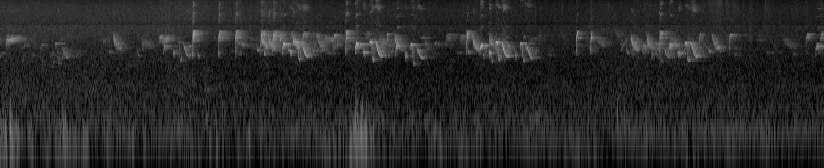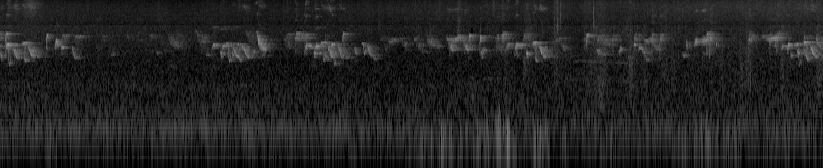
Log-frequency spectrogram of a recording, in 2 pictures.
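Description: Songbirds chirping in the trees: clusters of quick, high chirps and trills that come and go every few seconds, with a brief lull in the middle.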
